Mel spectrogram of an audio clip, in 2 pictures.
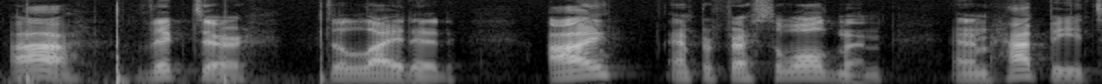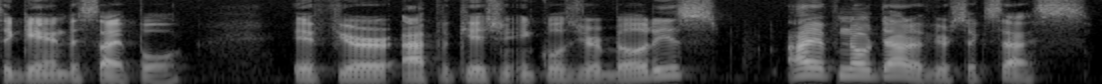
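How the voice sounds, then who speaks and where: A man's voice: medium pitch, lively intonation, moderate pace, pushed and bright, smooth. A man playing a kindly, frank science professor in a radio play, genial and formal. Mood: welcoming.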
